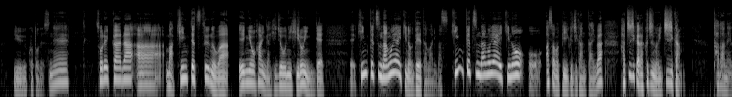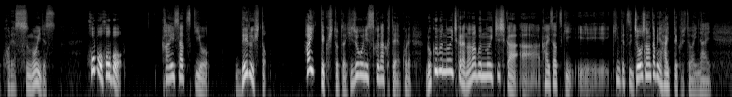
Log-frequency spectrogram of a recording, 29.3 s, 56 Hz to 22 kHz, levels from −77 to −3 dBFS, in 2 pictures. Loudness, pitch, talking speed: -29 LUFS, 145 Hz, 290 characters per minute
